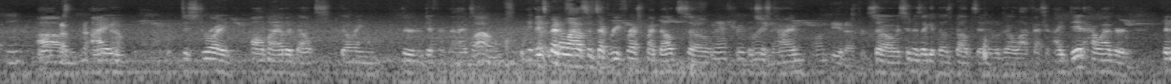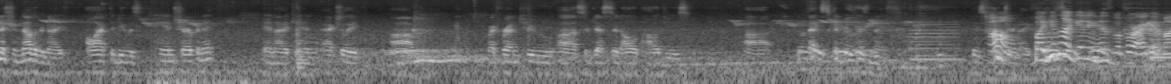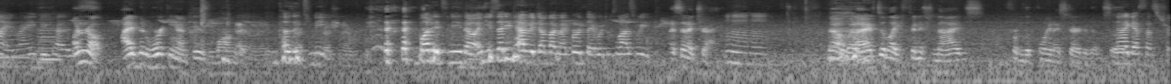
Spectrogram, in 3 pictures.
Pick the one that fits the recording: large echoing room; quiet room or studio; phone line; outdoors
outdoors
